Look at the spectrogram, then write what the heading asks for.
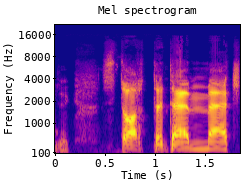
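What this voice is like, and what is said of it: Badly done put-on accent. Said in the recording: “That's a terrible accent. ... Oh, that was horrendous.”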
